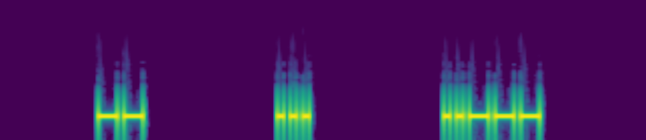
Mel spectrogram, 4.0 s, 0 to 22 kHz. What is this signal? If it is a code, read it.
Morse code, heard as a keyed tone, about 30 wpm, spaced as for 9 wpm, 700 Hz. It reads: MS2
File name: Lesson 18e - Letter m - Three Characters 30wpm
